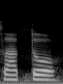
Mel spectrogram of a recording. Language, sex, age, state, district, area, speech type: Odia, female, 18-30, Odisha, Balangir, urban, read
